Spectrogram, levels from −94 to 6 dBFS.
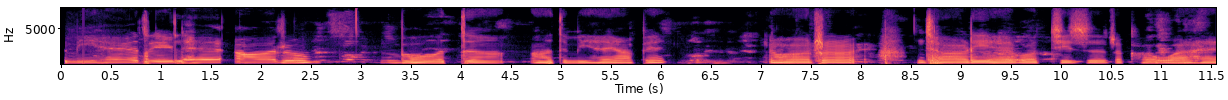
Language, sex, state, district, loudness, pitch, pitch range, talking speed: Hindi, female, Bihar, Jamui, -14 LUFS, 225 Hz, 220-240 Hz, 100 wpm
